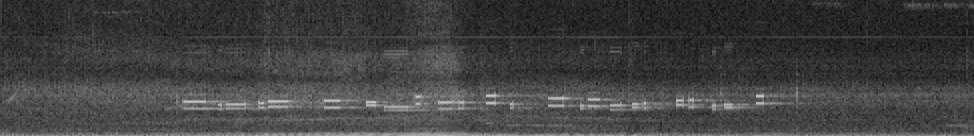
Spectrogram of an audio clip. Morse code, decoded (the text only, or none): none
